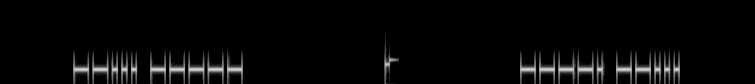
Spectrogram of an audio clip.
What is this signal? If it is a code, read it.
Morse code, heard as a keyed tone, about 25 wpm, 700 Hz. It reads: 70 97
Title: Numbers - 2-Digit 25wpm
